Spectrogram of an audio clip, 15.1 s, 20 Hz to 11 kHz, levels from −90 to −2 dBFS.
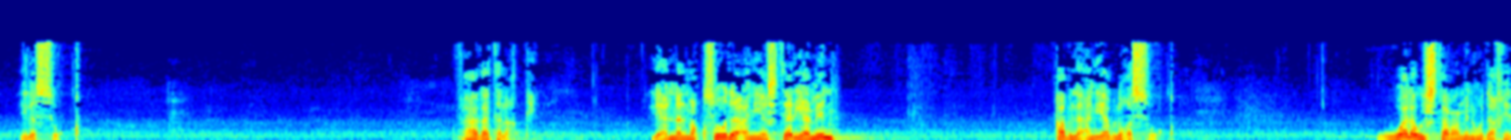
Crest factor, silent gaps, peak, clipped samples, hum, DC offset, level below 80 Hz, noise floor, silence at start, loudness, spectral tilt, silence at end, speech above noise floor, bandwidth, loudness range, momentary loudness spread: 20 dB; none; -4 dBFS; under 0.1%; none; under 0.1%; -60 dBFS; -54 dBFS; 0.2 s; -21 LUFS; -5 dB/octave; 0 s; 34 dB; 8 kHz; 10 LU; 22 LU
